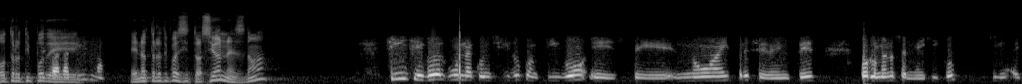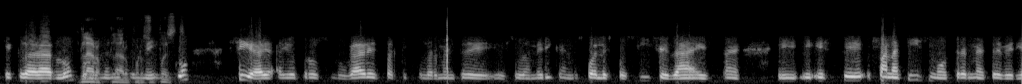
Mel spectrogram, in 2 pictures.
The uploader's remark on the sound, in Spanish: entrevistamos vía telefónica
